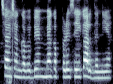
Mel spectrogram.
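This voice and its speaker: A young actress playing a gentle, dutiful stepdaughter, speaking softly and pleadingly with a Punjabi accent. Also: female voice, high voice, steady tone, brisk, close to an everyday voice. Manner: soft, pleading, obliging.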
